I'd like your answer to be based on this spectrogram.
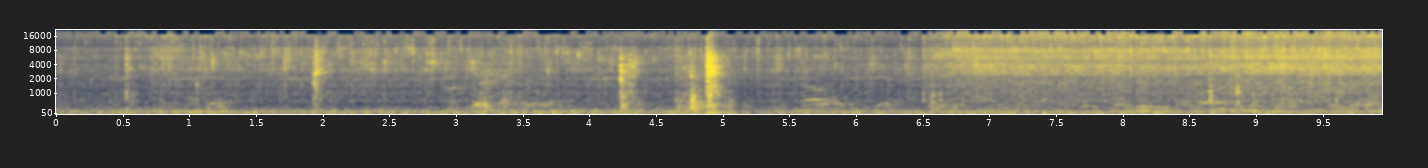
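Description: Quail pieces drop one by one into onions frying in a pan for a pepper fry, making a low crackle with several sharp clunks and splatters, then a louder, fuller sizzle, with faint voice-like sounds in the background.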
